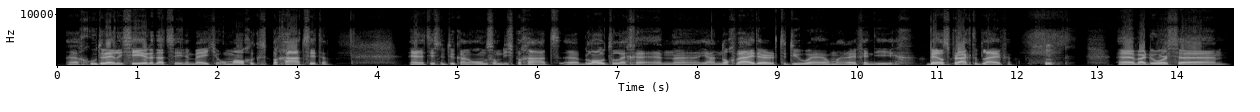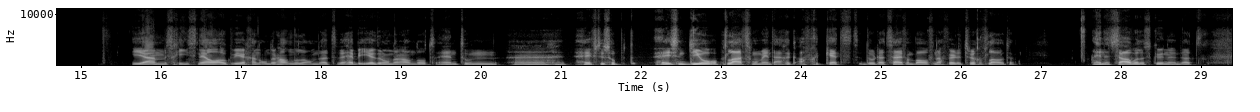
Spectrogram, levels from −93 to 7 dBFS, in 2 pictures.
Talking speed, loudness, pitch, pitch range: 175 wpm, -29 LUFS, 95 Hz, 85-100 Hz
